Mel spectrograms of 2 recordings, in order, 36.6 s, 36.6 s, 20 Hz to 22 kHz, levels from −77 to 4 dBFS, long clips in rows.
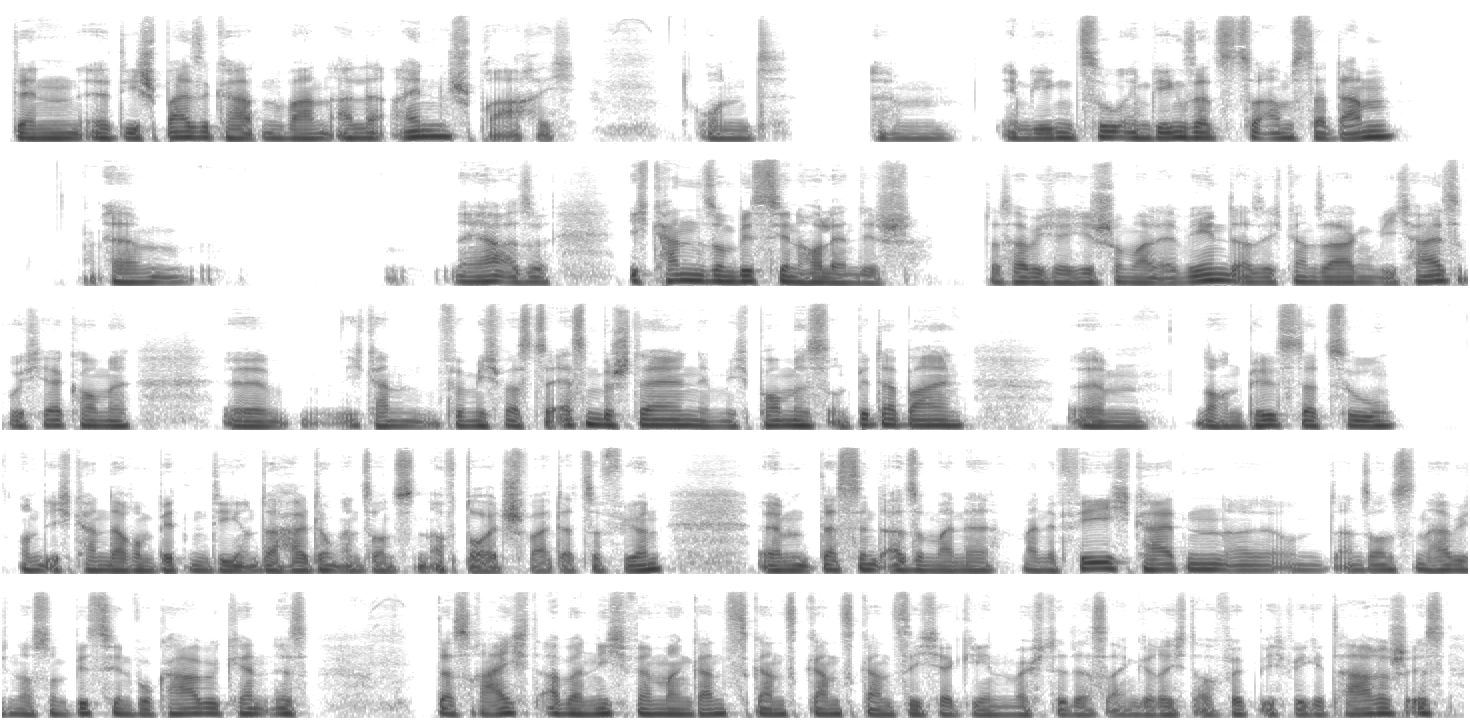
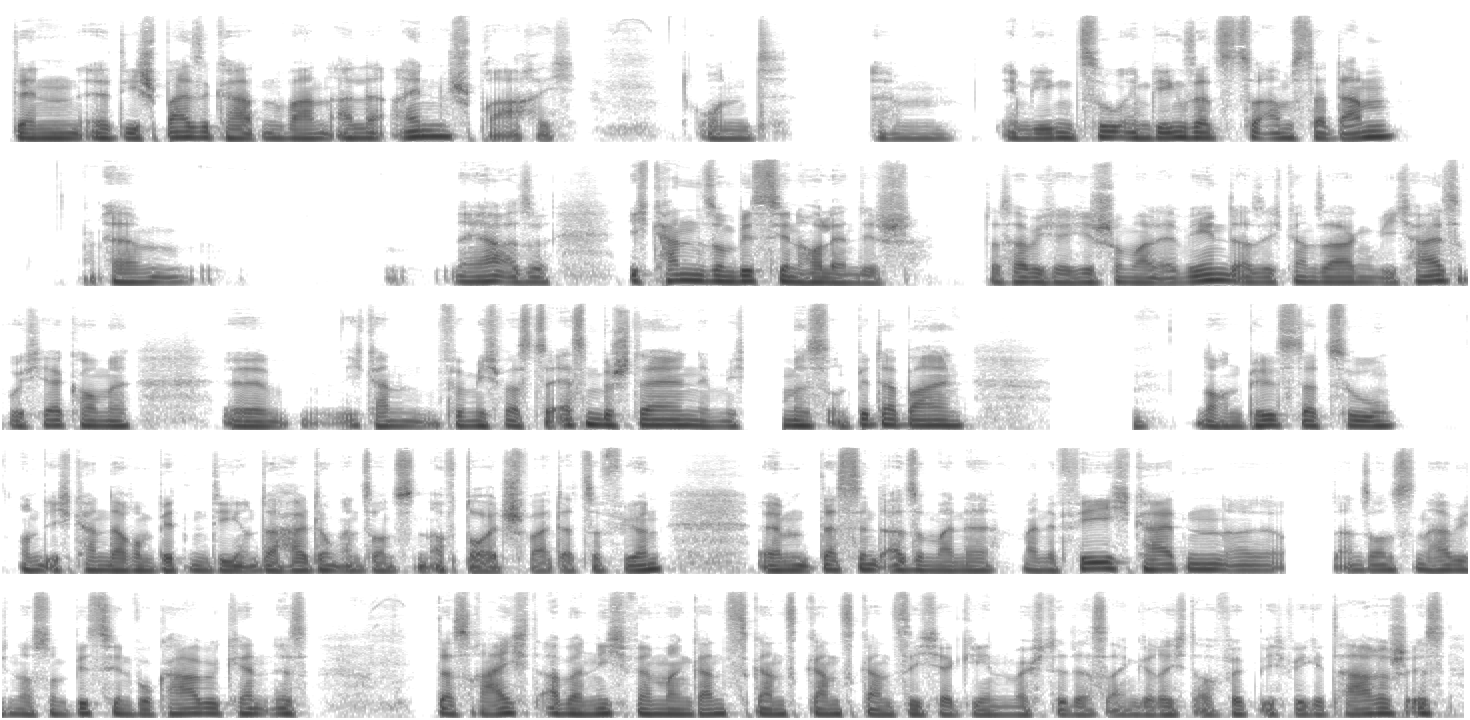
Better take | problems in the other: first | audio cutting out; at 18 s, at 20 s and at 28 s

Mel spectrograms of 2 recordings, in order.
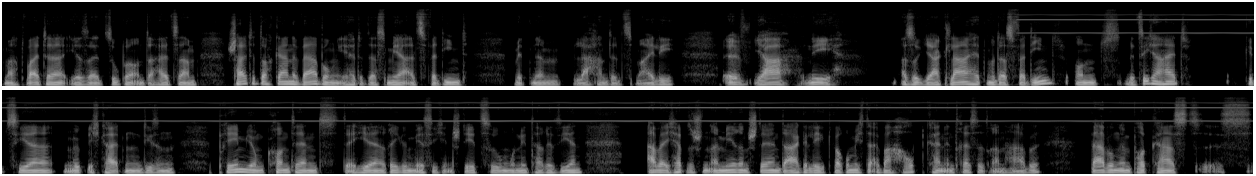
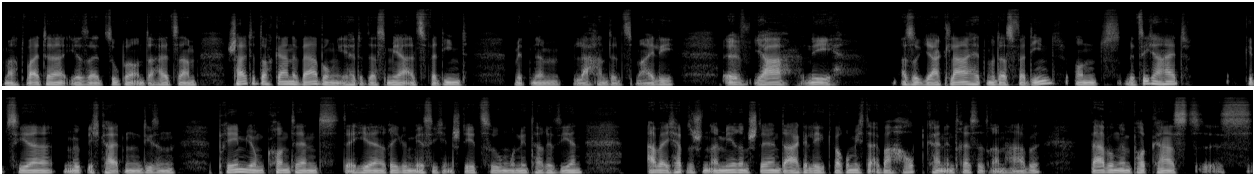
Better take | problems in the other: second | high-pitched whine; loud; from 10 s on; 9 kHz, 5 dB below the speech

